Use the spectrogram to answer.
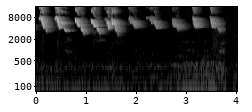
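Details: Young harlequin saffron finch, four and a half months old, sings a rapid string of loud, buzzy, downward-sliding notes, first quick and paired, then slower and evenly spaced.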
